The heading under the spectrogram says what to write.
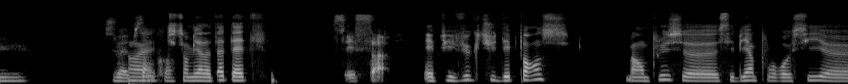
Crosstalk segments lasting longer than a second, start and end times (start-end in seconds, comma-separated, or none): none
